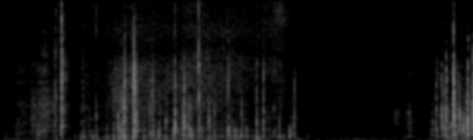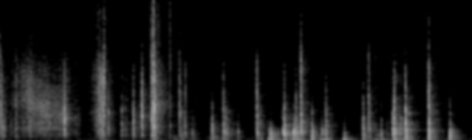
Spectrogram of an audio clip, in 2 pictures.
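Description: An open, water-damaged glossy paper fashion magazine has its pages rubbed and turned by the fingers. Its stiff pages make bright, dry crinkling and crackling. A brief quiet pause comes early on, then denser, sharper crinkles follow.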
